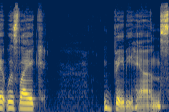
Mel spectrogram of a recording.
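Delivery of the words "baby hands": mock deep, very low flirty voice. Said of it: "but like in a very flirty way".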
